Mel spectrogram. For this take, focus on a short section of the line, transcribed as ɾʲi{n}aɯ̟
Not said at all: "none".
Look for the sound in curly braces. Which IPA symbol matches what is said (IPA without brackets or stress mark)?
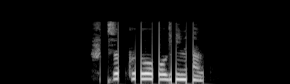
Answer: n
